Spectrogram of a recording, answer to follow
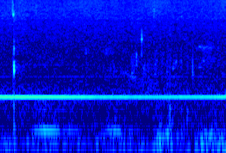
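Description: Near silence, with a faint steady high tone.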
